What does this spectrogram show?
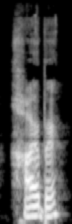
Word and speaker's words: harbor: um arguments about this you must pronounce the h harbor and harbor means port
